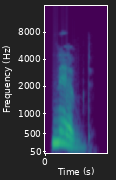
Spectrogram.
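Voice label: "nibbed", British English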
